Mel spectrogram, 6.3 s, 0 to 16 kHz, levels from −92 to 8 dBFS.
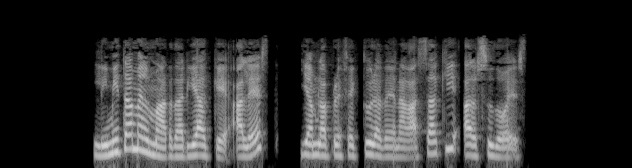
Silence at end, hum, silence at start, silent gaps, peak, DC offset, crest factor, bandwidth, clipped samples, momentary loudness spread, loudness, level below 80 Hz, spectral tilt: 1.1 s; none; 0.95 s; 2.80-3.01 s; 0 dBFS; under 0.1%; 18 dB; 7.8 kHz; under 0.1%; 9 LU; -18 LUFS; -62 dBFS; -5 dB/octave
